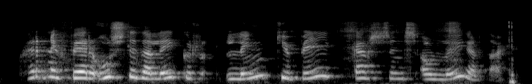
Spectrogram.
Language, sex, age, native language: Icelandic, female, 12, Icelandic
